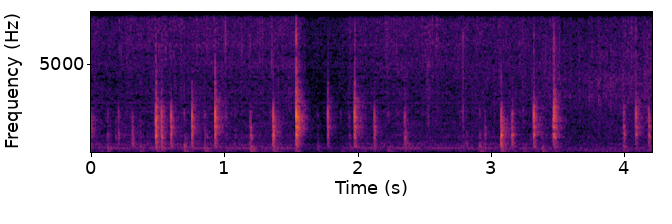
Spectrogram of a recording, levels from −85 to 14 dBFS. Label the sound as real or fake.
real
